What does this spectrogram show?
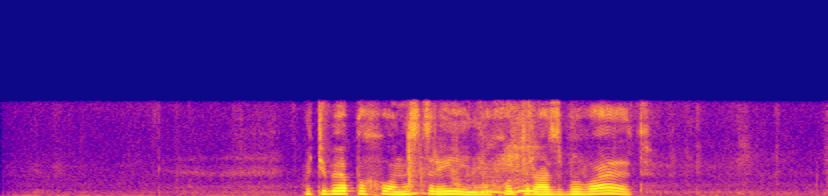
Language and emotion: Russian, sad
